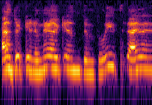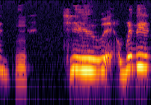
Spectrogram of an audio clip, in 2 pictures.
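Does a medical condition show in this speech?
Yes: cerebral palsy.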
